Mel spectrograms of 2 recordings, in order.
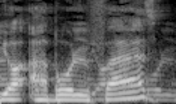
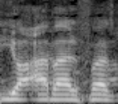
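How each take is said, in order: First: It is pronounced with Persian-style sounds. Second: It is pronounced with Arabic-style sounds. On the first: "این درسته دیگه، شده اسم علم" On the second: "اگه یکی نگفت"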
